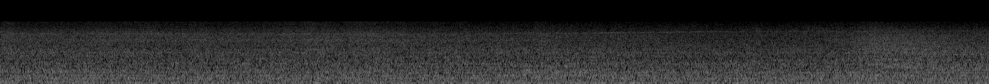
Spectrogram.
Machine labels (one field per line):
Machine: fan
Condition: abnormal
